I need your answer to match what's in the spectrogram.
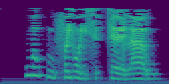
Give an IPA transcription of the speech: wo˥wkʷɐ˨wfɐ˧j ɔː˨˩j sɪ˨k̚sɛː˨˩ laː˨˩w

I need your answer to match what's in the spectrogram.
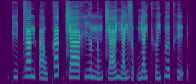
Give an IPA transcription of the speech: ki˨˩t̚za˧n ʔa̤˨˩wka˦˥t̚ t͡ɕaː˧xi˧ə̯ nə˨˦mt͡ɕaː˨˦ɲa˨˦j zə˨˩p̚ɲa˧jt̪ʰə˨˦j ɓəː˧t̪ʰḛ˧˨ʔ

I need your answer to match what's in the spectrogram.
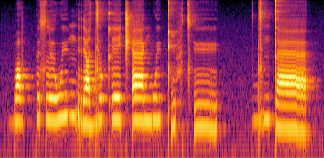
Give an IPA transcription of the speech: bɑ˦vpːø˦slø˦ wyː˦ŋrʲɑ˨ dʲo˦kʼe˦t͡ʃʼæː˦ŋ wy˦kʼi˨ft͡sʼyː˨ | dʲu˦ŋ t̪æː˨

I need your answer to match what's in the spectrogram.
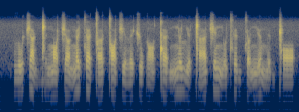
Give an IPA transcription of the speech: ðu˨˥t͡ʃæ˥˩ɡɡ͡ǁɪ˧˩ŋɒ˧˩ t͡ʃɜ˧˩ŋɛ˥cɛ˥˩ǀɜ˨˥ ǀɒ˥˩t͡ʃi˧˩ðɪ˧˩t͡ʃu˧˩ ɡɑ˧˩˧ǃɛ˥˩ɡ ɲə˥ʎɪ˧˩˧ǁæ˨˥t͡ʃɪ˥ ɲʊ˨˥cʰɪ˥ɡ cə˧˩˧ɲɪ˧˥˧ mɪ˧˩ɡǁɔ˥

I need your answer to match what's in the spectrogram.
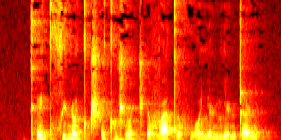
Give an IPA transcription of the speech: kʼe˦tʲsʲʊ˦ɳ o˨tʲt͡ʃʼə˦tʲd͡ʒo˦ t͡ʃʼə˨va˦˨ tʊ˨fwo˨lʲo˨ɳ lʲe˦ɳʈə˦ɳ

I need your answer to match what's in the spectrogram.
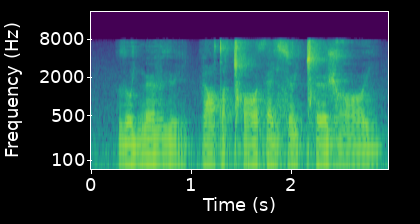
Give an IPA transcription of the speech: ðojŋœːv ðʉr pːædˤu ǀʰɔːθæj sœjǀʰœːʒ ɣɔːj

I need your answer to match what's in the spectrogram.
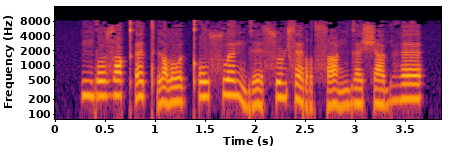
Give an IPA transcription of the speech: ŋɡu˥ zˤɯ˥kʼɛ˥tʼi˩˧˩lˠu˧ɪ̯ kʼo˥ sʷɛ˥ ŋɡe˩˧˩su˥ɳsɛ˥˩r sˤi˩˧˩ ŋɡɛ˧ʃa˧ ɖʱɛ˥

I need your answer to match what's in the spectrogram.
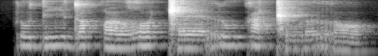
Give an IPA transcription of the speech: ɾudɾidu qʷɤʁʷɤ ǁɛru kaǁuɾɤ rɔ

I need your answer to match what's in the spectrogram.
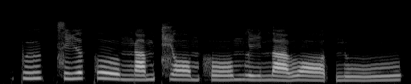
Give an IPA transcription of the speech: pɯː˧˥k̚si˧˥ə̯koː˥˨ ŋa˩˧mt͡ɕɔː˧˩mhoː˩˧mli˩ na˧˩ ʋɔː˧˩t̚nuː˩˧

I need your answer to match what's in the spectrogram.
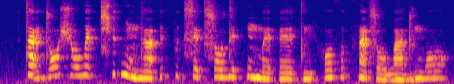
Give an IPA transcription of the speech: ta̰˦˨ɪ̯dɔ˦ʃɔ˦wɛ˦ʔ t͡ɕʰɪ˦ʔwũ˨dã˨ ʔɪ˦ʔ pɪ˦ʔ sʰɛ˦ʔsʰɔ˦ dɛ˦ʔpũ˦˨mɛ˨ ʔɛ˨ tĩ˨hɔ˦θʊ˦ʔ θã˦˨sʰɔ˨ wä˨dṵ˦˨mɔ˦

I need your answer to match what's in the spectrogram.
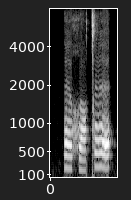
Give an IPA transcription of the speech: ɛ χʷɑ ǀɛ

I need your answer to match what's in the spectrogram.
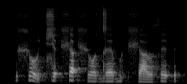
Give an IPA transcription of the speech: ʃo̰˦˨ʊ̯t͡ɕɛ˦ʔ ʃä˦ʔʃo˨dɛ˨ bɪ˦ʔʃa˨ʊ̯θɪ˦ʔ

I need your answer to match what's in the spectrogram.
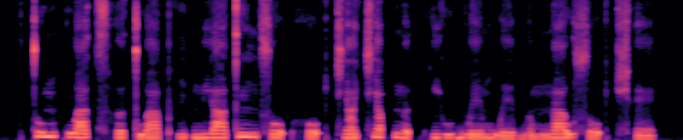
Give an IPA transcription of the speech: t̪u˦mkwa˧ t͡sʰə˨˩ t̪wa˨˩pʰi˨ʔmja˥˧ t̪ĩ˦ŋso˨ʔho˨ʔ t͡ɕã˧t͡ɕã˦p̚n̪ə˨t̚ kju˧bwe˧ mwe˨˩bə˦m n̪a˦wso˨ʔt͡ɕʰẽ˨˩

